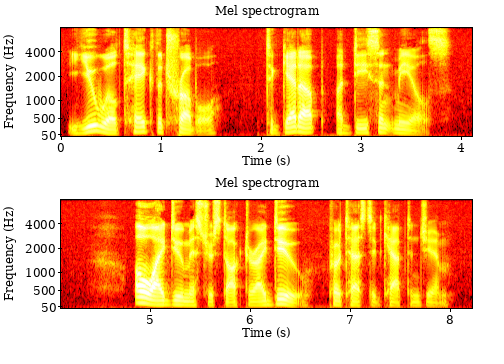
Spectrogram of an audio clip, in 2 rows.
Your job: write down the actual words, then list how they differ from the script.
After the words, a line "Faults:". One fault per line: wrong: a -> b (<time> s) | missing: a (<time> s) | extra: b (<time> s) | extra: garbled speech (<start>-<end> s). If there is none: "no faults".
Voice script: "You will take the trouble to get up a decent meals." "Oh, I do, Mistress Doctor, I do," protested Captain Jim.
"You will take the trouble to get up a decent meals." "Oh, I do, Mistress Doctor, I do," protested Captain Jim.
Faults:
no faults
